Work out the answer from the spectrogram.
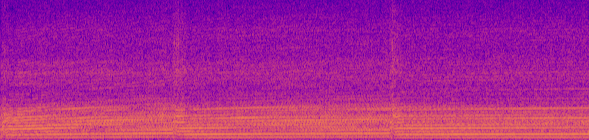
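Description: A motorcycle's inline-three engine pulling hard at speed, its pitch climbing slowly, with two quick upshifts, about two and a half and six seconds in, where the pitch drops and climbs again. Wind rushes over the microphone.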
